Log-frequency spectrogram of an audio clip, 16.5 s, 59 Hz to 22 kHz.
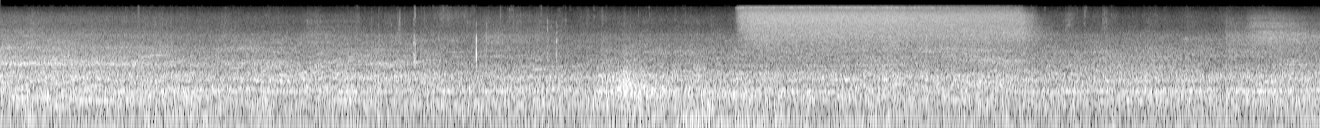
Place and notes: Santiago, Santiago Metropolitan Region, Chile - Sweaty Feet During Rush Hour
In the Santa Ana Metro Station in Santiago, people walk fast to get their trains. It is summertime so many people wear flip flops and some of them sounds sweaty...
Región Metropolitana, Chile, 12 January 2017, 19:00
